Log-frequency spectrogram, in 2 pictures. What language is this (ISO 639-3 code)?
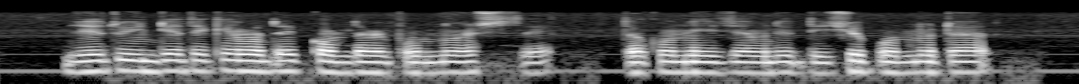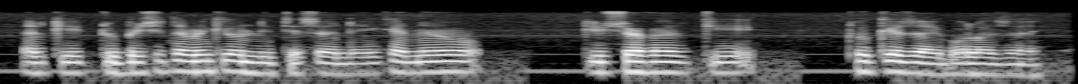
ben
